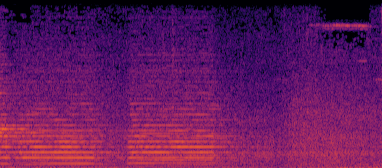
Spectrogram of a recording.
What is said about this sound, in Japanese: クラクションが常になっています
